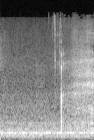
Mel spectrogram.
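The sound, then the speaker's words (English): Quiet chewing on crunchy honey barbecue twist snacks shaped like springs or coils, with one sharp crunch partway through over a soft, steady background hum; no one speaks. “These are like the honey barbecue twist. They look they look like springs or coils or something.”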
